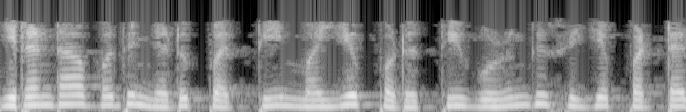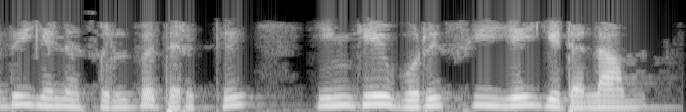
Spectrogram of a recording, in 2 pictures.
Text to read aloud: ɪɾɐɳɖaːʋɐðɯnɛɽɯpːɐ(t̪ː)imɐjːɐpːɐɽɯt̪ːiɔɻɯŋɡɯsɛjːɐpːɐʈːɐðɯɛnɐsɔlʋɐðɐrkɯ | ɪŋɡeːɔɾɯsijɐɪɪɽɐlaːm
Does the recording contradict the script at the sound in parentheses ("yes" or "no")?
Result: no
